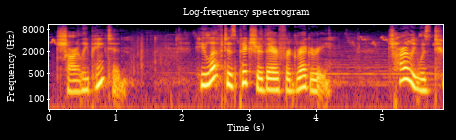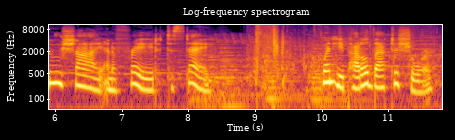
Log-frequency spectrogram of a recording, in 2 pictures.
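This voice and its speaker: A woman reading a children's picture book aloud expressively, with measured, deliberate phrasing and emphasis on key words. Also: medium pitch, a little mellow. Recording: classical symphony music playing behind. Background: orchestral classical music.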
